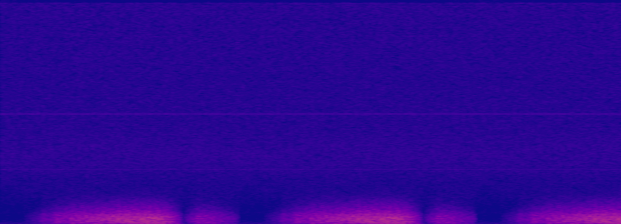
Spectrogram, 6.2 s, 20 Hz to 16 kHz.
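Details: Loud, soft-rustling breaths at about 26 a minute, with long inspiration and a short expiration about one third as long, in a patient with pneumonia consolidation: vesicular breathing of increased intensity.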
